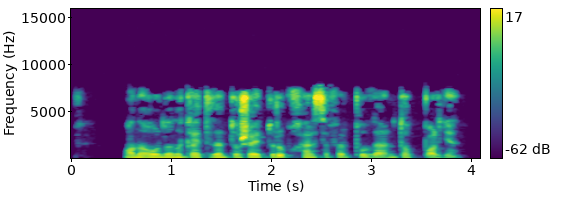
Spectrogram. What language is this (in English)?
Uzbek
